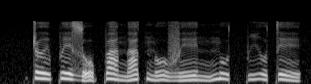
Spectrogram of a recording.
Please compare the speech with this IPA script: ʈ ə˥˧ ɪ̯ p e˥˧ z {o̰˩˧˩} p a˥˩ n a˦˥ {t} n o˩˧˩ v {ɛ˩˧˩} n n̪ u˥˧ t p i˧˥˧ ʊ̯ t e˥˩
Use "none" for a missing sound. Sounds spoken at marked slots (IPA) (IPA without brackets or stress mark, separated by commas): o̰˩˧˩, t, e˩˧˩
